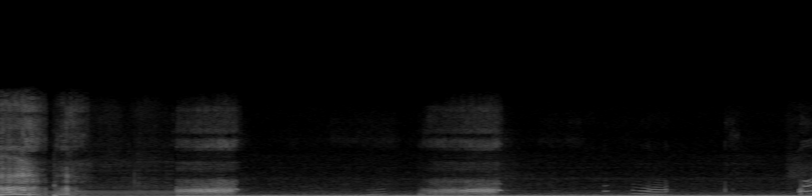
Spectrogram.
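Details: Child with viral croup: harsh, barking coughs with a high, strained sound on breathing in, with difficulty breathing; croup.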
